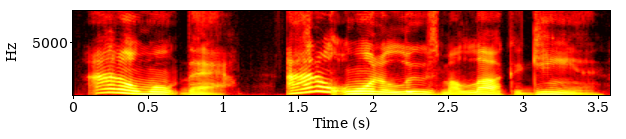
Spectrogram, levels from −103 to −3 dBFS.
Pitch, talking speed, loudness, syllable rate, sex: 205 Hz, 200 wpm, -17 LUFS, 4.5 syllables/s, female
